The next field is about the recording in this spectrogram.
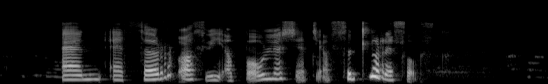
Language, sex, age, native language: Icelandic, female, 30-39, Icelandic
